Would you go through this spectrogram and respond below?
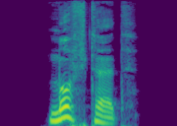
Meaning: inflection of muffen: 1. second-person plural preterite 2. second-person plural subjunctive II
- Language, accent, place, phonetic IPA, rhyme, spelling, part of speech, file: German, Germany, Berlin, [ˈmʊftət], -ʊftət, mufftet, verb, De-mufftet.ogg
